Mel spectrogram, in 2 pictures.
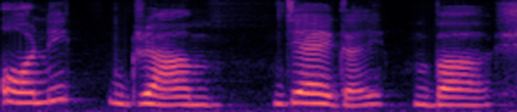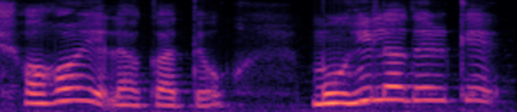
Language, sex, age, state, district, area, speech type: Bengali, female, 18-30, West Bengal, Malda, rural, spontaneous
